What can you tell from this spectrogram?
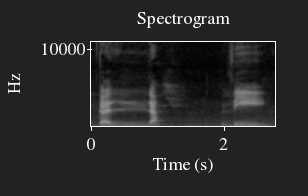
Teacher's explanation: تو کاف کو جب ہم لام کے ساتھ ٹائٹلی جوائن کریں گے تو پڑھیں گے کل لا۔ لام کی حرکت کو لمبا نہیں کریں گے، یہ جو فتحہ کی حرکت ہے اس کو 1 کاؤنٹ ہی ادا کریں گے، کلا دی۔ دال کو نرمی سے ادا کیا جاتا ہے، نرم حروف میں سے ہے، اور اس کے نیچے آپ کو کسرہ کی حرکت نظر آ رہی ہے، اور یہاں پہ رول ہو رہا ہے یائے مد کا۔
